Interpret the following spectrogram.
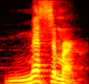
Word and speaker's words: Missimer: Arianne Missimer.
